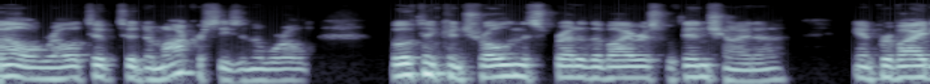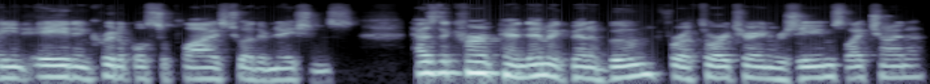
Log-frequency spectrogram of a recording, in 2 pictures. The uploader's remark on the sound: Hoover Virtual Policy Briefing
